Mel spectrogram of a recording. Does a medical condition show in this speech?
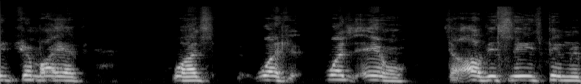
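Yes: cerebral palsy.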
